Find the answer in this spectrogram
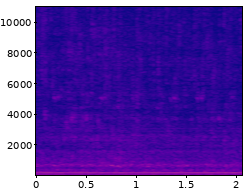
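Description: Aquarium equipment running: a steady, quiet water trickle and bubbling over a constant low hum.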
